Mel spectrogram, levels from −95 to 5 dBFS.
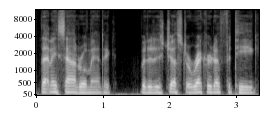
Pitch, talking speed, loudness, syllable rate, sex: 115 Hz, 195 wpm, -18 LUFS, 6.0 syllables/s, male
